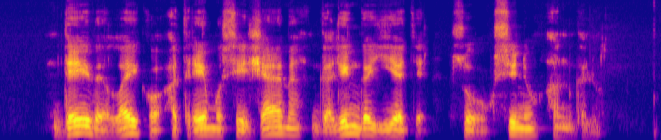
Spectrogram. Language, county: Lithuanian, Vilnius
